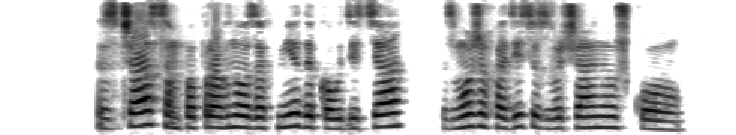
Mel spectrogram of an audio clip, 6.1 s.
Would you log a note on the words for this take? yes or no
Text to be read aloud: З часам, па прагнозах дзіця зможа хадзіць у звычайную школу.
yes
